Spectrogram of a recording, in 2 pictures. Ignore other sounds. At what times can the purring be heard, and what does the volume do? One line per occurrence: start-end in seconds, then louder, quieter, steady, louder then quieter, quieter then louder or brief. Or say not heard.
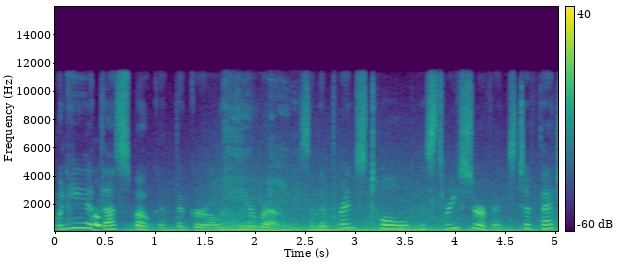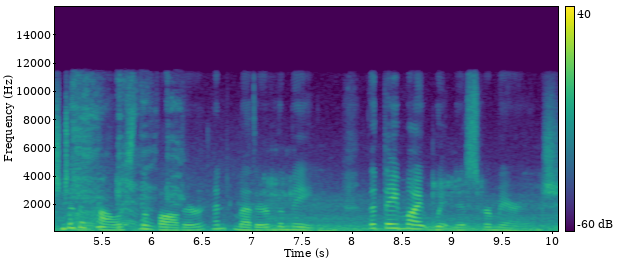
0.0-10.0 quieter.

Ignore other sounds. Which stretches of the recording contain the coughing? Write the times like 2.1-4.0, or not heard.
1.6-2.5, 5.2-6.4.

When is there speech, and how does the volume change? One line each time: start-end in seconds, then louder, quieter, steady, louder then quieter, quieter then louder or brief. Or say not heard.
0.0-10.0 steady.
